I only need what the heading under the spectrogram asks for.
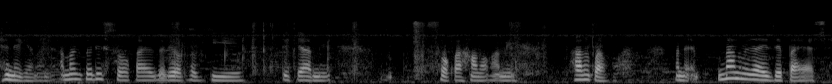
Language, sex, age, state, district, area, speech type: Assamese, female, 60+, Assam, Morigaon, rural, spontaneous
